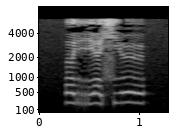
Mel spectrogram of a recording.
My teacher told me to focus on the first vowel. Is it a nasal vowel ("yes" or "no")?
no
